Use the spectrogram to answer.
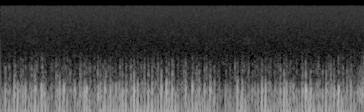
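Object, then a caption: Foam windscreen on a microphone. Fingertips of both hands rapidly tap and rub a black foam windscreen on a desk microphone. The result is a dense, continuous stream of deep, muffled thumps and soft scratchy rustling, almost entirely low in pitch with no high or bright content.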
